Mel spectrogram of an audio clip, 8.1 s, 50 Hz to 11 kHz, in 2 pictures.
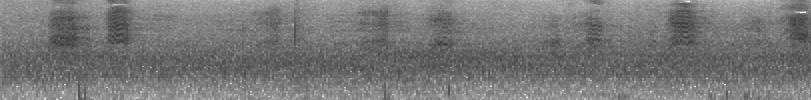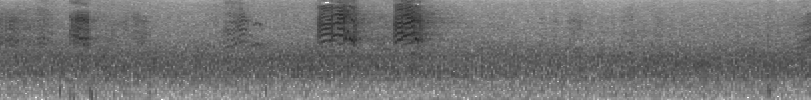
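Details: Mitred parakeets, a feral flock in the trees at Sunnyvale, recorded 11/04/2020: harsh, raspy screeches from several birds at once, overlapping in bursts, over a steady broad background hiss.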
